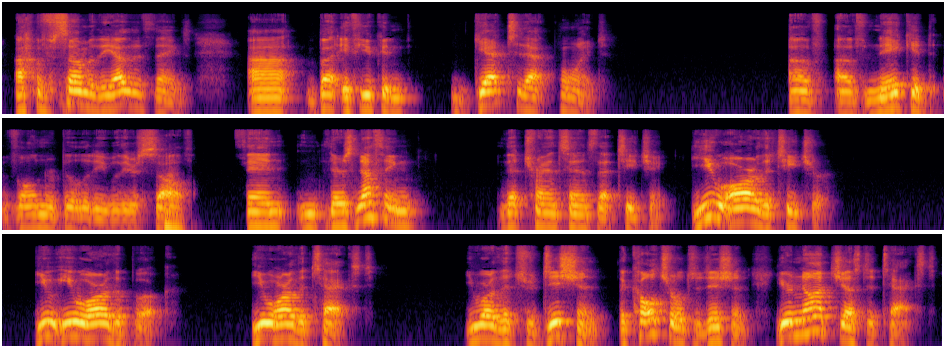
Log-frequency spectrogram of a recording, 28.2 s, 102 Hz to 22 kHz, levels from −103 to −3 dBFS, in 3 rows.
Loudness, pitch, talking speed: -20 LUFS, 130 Hz, 115 wpm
